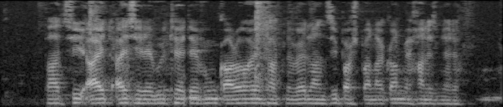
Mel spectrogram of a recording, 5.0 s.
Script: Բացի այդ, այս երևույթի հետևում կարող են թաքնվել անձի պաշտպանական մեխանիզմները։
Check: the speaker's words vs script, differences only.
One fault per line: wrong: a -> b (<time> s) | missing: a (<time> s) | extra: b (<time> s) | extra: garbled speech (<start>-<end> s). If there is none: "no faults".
no faults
